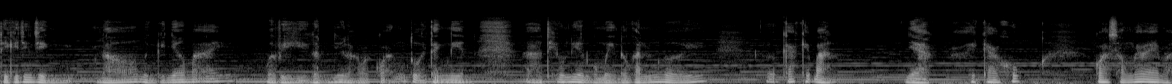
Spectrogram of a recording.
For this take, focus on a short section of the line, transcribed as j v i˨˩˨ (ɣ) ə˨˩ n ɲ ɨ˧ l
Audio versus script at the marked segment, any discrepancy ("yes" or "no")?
no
